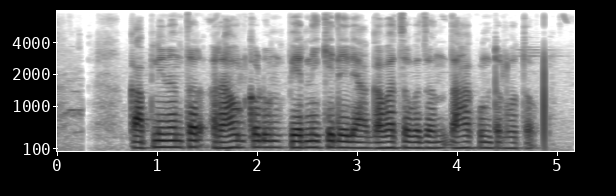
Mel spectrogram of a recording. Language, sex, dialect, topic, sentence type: Marathi, male, Northern Konkan, agriculture, statement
